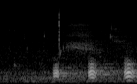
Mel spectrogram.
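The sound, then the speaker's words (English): A barred owl family calling: three short, moderately loud hooting notes at steady intervals over a faint background, with a brief high-pitched squeal from a baby owl talking to its parents near the first note. “These are barred owl families. The babies make very high-pitched squeals as they talk to their parents, and I think they're saying, "I want those mice.”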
